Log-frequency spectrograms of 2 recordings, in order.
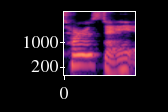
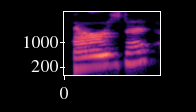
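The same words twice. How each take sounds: First: "Thursday" pronounced Tursday, hard T at the start. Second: "Thursday" drawn out with a clear TH at the start; pointed TH correction. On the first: Shown as a demonstration. Instructor imitating a learner, "Thursday" as Tursday. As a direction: swap the TH of "Thursday" for a T. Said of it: "because they can't make that sound". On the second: Retold or imitated. Imitating someone correcting a learner, "Thursday" with emphatic TH. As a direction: slowly stress the TH in "Thursday". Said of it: "What, what is this?".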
